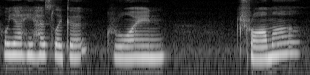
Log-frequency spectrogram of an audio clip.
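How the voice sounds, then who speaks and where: A woman's voice: a little high, steady tone, extremely slow. A young woman chatting casually on camera as she reads a romance novel, retelling the characters' lines in a chatty way and laughing often. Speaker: book vlogger. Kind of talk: casual read-along commentary.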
